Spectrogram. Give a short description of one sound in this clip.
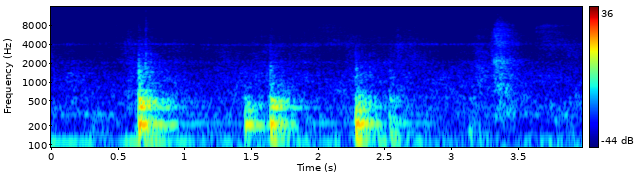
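Objects knock and clatter close by as they are handled.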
